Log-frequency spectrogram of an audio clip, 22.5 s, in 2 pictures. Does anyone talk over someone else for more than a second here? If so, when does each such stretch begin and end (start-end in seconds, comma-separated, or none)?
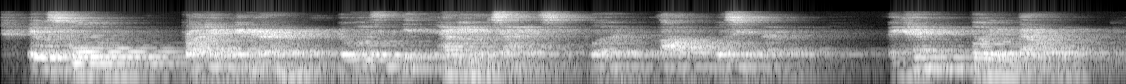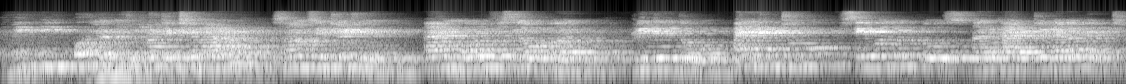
12.1-13.7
